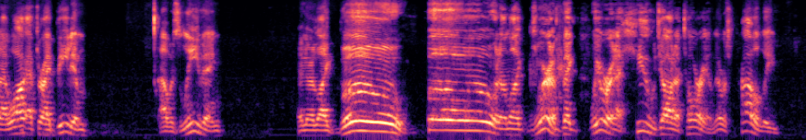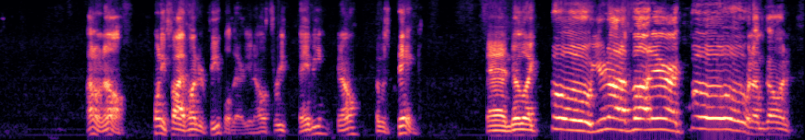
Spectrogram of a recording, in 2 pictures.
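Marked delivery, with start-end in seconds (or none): 4.2-6.2 long, high, loud boos; mimicked crowd booing. Retelling crowd booing him after match. 17.0-19.5 high-pitched, loud jeer with boos; mimicked crowd heckling. Retelling crowd heckling him over name.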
